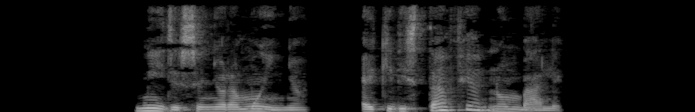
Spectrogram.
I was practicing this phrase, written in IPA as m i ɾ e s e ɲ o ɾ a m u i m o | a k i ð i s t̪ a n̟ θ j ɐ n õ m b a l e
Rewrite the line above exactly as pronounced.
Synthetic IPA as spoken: m i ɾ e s e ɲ o ɾ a m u i ɲ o | ɛ k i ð i s t̪ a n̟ θ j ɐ n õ m b a l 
